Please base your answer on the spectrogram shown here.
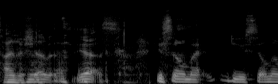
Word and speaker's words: Hajnasiewicz: spell your name and I know how to pronounce it it's h to chevit yes do you still know my do you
